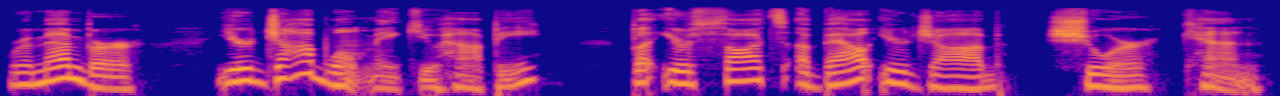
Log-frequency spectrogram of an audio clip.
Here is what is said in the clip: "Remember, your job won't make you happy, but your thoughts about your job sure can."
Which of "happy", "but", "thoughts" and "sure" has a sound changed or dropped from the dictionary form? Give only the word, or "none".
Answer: none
